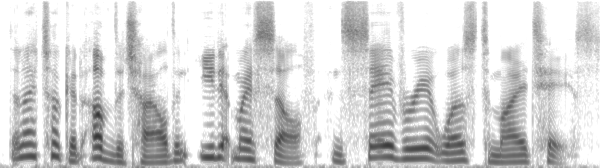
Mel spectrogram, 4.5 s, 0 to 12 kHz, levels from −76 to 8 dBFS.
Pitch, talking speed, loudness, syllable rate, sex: 165 Hz, 240 wpm, -22 LUFS, 5.3 syllables/s, male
